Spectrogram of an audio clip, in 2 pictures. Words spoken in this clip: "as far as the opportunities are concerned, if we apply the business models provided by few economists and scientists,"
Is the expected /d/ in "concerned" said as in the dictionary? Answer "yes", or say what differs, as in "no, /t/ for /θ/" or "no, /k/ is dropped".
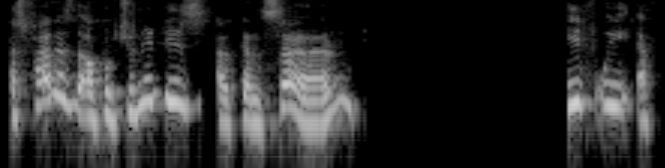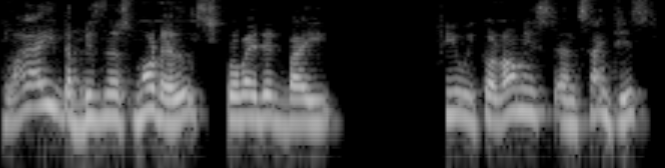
yes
